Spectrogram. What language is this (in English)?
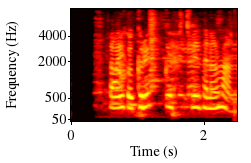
Icelandic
